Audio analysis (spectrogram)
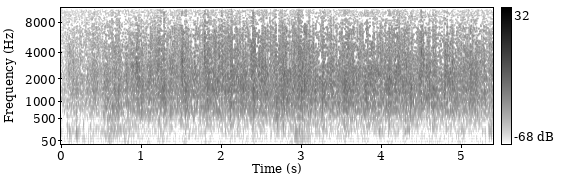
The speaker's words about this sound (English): I noted where that applause started from.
